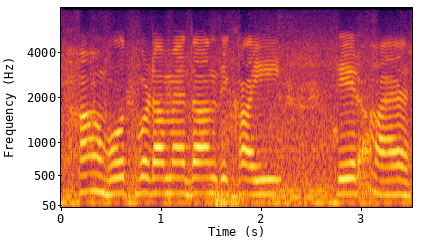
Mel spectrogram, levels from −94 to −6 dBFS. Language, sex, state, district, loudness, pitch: Hindi, female, Haryana, Rohtak, -14 LUFS, 220 Hz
